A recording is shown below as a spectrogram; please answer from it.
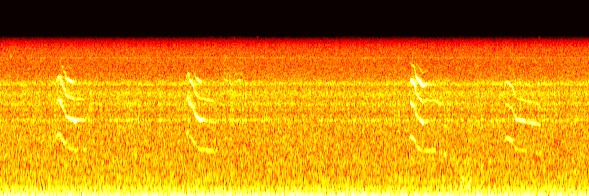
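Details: Domestic cat meowing to be let outside toward birds at a feeder in snowy weather; four short falling meows spaced a few seconds apart over a low steady hum.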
